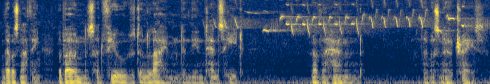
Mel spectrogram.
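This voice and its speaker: An actor playing a grave, sinister British narrator of radio horror tales, deliberate and dropping into whispers. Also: male voice, extremely low pitch, little pitch movement. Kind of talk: dramatic scripted horror narration. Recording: faintly noisy vintage radio broadcast.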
